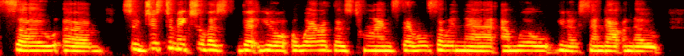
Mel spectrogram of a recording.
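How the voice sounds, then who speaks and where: The speaker has a British accent. Pitch varies in an ordinary way. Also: woman. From Britain. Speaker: event organizer. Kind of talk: event briefing. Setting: video call. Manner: hesitant, many fillers.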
